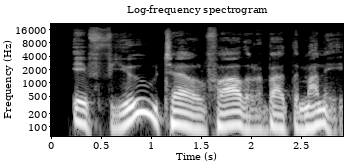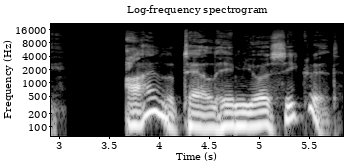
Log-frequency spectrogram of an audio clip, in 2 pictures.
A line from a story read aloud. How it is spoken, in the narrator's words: said Dunstan with an evil laugh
